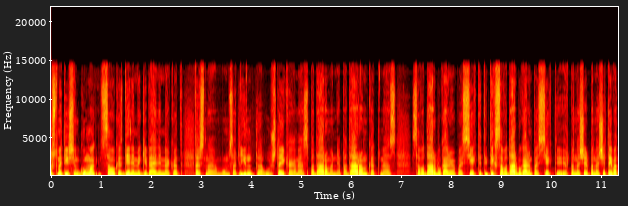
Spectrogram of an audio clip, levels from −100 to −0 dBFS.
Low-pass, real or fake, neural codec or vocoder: 14.4 kHz; real; none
